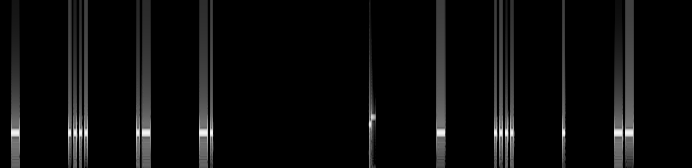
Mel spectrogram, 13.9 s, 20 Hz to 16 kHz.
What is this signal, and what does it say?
Morse code, heard as a keyed tone, about 22 wpm, spaced as for 8 wpm, 700 Hz. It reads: THAN THEM
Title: 6x Character Spacing - Top 200 Words - 22wpm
